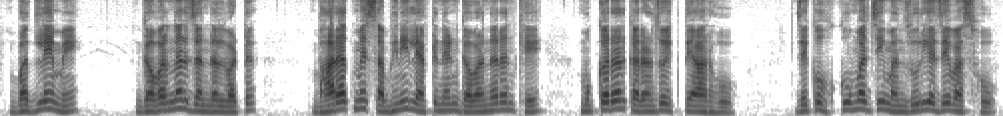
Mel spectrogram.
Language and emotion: Sindhi, neutral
